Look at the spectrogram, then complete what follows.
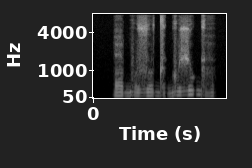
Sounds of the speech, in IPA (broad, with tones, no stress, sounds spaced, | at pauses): ɛ˨ b u˨ z u˧ d ə˨ ɡ u˧ ʒ u˦ ɡ ə̤˧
